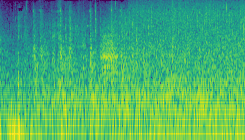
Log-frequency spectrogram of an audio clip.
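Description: Steady rain in The Last of Us Remastered, a continuous dense hiss of drops on surfaces filling the background with even loudness, no voices present.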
